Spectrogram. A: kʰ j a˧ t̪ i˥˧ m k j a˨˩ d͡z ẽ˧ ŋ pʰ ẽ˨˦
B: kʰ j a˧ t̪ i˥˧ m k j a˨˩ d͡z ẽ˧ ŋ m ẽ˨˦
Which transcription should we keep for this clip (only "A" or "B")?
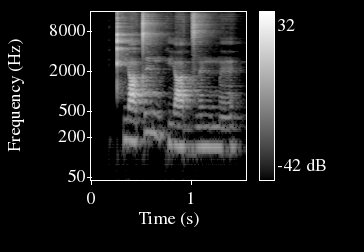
B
